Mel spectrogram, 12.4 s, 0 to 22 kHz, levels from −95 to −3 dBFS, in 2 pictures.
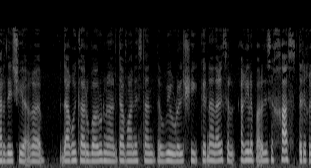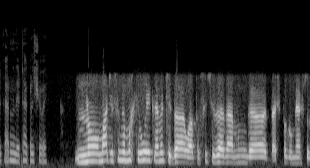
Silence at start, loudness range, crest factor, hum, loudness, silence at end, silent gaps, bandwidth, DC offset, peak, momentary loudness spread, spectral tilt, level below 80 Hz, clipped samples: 0 s; 17 LU; 18 dB; none; -26 LUFS; 0 s; none; 11 kHz; under 0.1%; -10 dBFS; 21 LU; -8 dB/octave; -72 dBFS; under 0.1%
